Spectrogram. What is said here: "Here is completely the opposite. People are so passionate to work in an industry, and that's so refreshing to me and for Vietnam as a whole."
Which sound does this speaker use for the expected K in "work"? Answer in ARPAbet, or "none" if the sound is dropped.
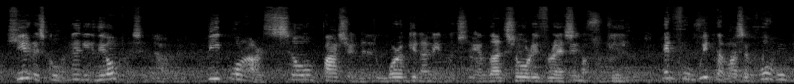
K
